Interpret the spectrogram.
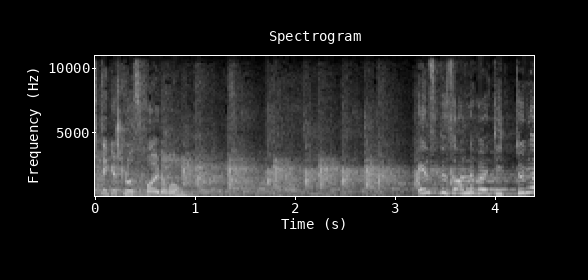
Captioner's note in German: Beifall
